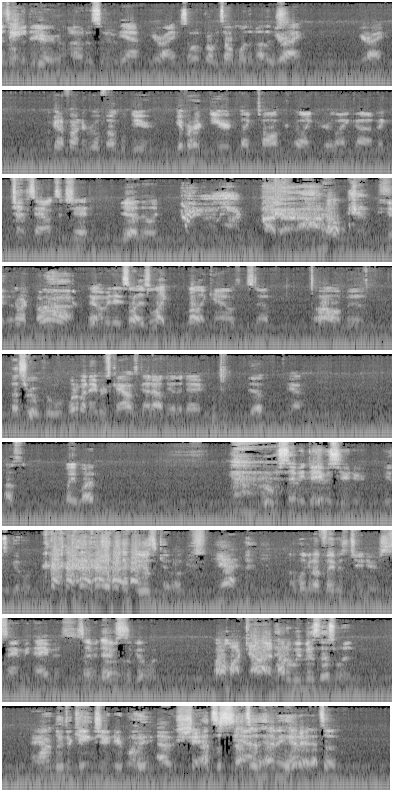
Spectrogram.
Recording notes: We took a roadtrip to Columbus and recorded a podcast in a car. Sound quality probably blows.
